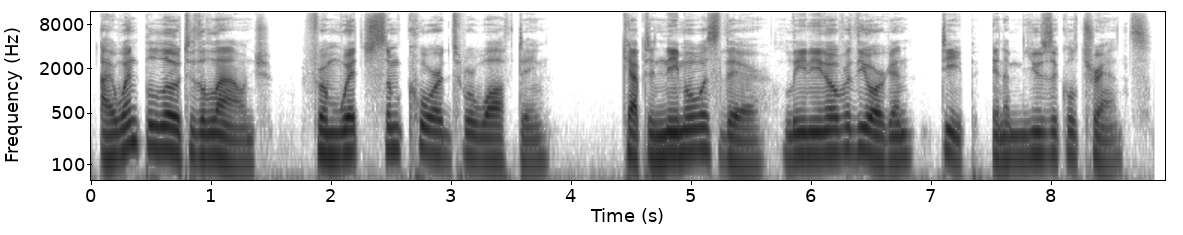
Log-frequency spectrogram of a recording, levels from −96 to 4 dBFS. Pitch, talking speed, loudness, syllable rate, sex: 130 Hz, 170 wpm, -18 LUFS, 5.0 syllables/s, male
